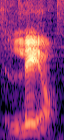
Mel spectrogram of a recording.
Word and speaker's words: Léon: And in French, there is there's a special accent on the E, which makes it sound like a lay. So, in French, you would pronounce this Léon, and you'd pronounce Leon, Leon.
